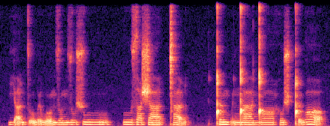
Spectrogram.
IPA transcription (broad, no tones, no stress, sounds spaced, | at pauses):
j a̰ ɳ t o̰ w ə̰ w o̰ n z o n z u ʃ w uː | u z ɑ ʃ aː ʈ ǀ a ɳ | ǃ ə m b ə̰ ŋ͡ǃ aː ŋ͡ǃ ɑː h o ʃ ǃ ə̰ w ɑ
